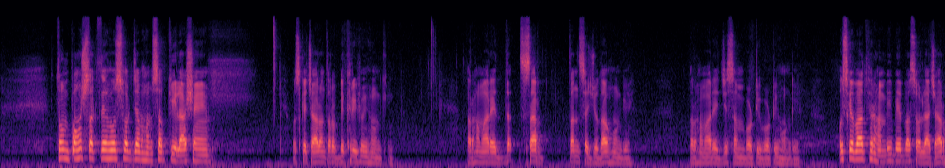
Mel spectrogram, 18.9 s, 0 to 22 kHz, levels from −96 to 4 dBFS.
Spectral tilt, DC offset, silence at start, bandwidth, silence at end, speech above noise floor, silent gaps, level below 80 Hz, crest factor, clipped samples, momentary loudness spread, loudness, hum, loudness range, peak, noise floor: -4 dB/octave; under 0.1%; 1.15 s; 15 kHz; 0 s; 34 dB; none; -64 dBFS; 20 dB; under 0.1%; 20 LU; -31 LUFS; none; 12 LU; -14 dBFS; -65 dBFS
